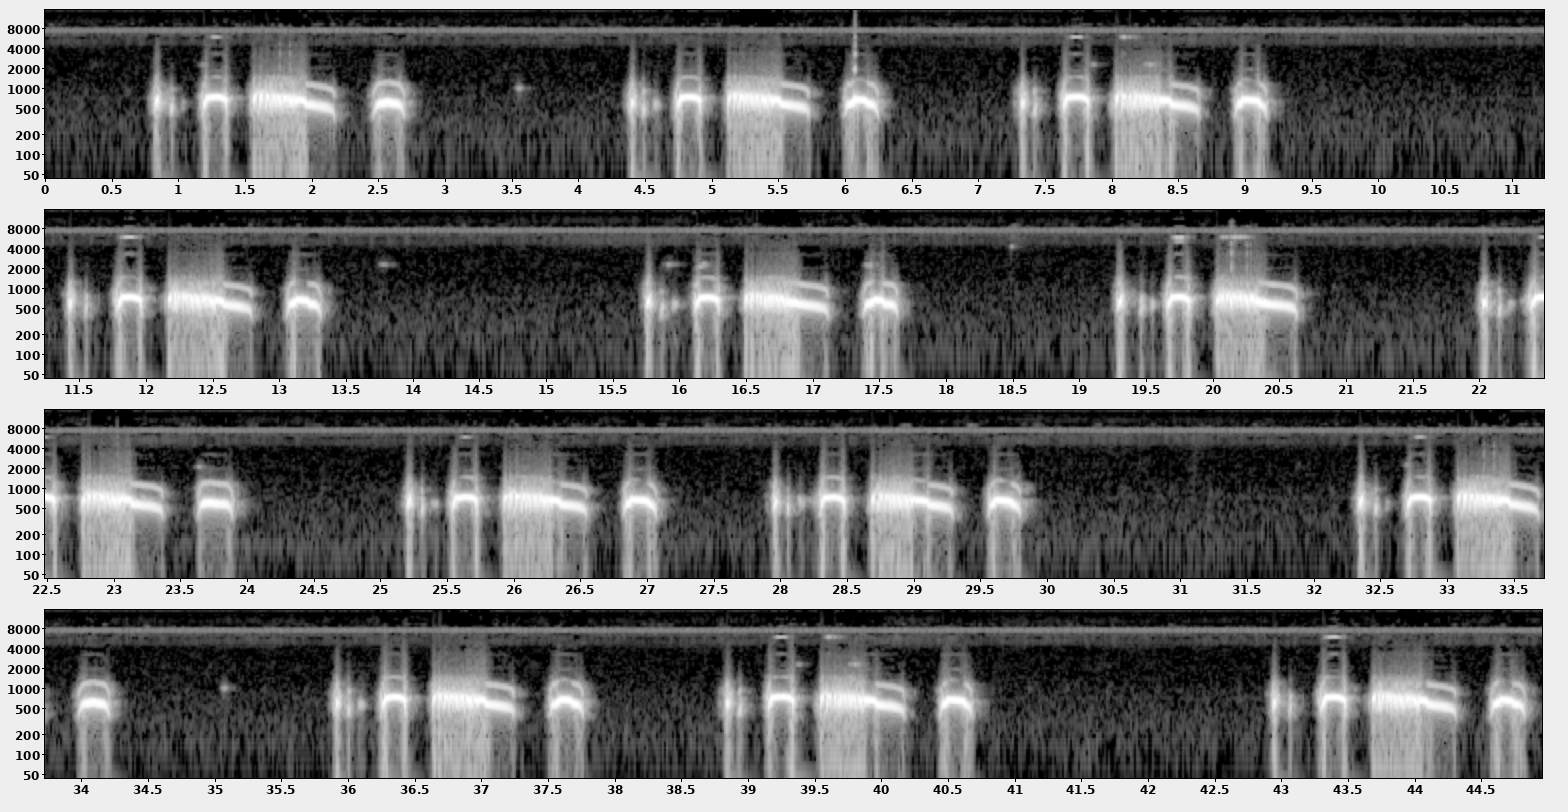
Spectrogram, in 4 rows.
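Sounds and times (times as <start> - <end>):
dove cooing: 0.8 - 2.8, 4.4 - 6.3, 7.3 - 9.2, 11.4 - 13.4, 15.7 - 17.7, 19.3 - 20.7, 22.0 - 24.0, 25.2 - 27.2, 27.9 - 29.9, 32.3 - 34.3, 35.9 - 37.9, 38.8 - 40.8, 42.9 - 44.9.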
